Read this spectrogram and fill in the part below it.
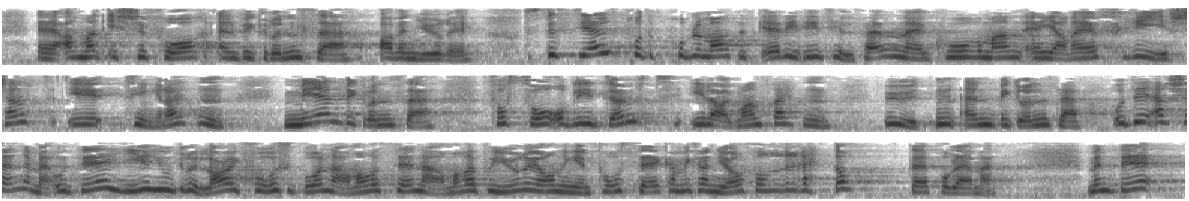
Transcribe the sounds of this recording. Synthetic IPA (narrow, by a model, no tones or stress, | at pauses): ʔɑt̪mɑnʔɪçːəfoːɾɛɪnbəɡɾʉnːəlsəʔɑʋɛnjʉːʁɪ | spɛsɪɛlt̪̚pʰpʰɾʊblɛmɑːt̪ɪskɛd̪ɛɪd̪ɪt̪ʰɪlfɛlənəkʰʊɾmɑnɛjæːʁnəɛfɾiːʃɛnt̪ɪt̪ʰɪŋəʁɛt̪n̩ | mɛɛnbəɡɾʉnəlsəfɔʁsɔɔbliːd̪œmt̪ɪlɑːɡəmɑnsʁɛt̪n̩ | ʉːt̪nɛnbəɡɾʉnːəlsəɔd̪ɛæɾɕɛnːəmæɪʔɔd̪ɛjiːɾjʊɡɾʉnlɑːɡfɔɾɔsɡoːnæɾməʁəɔseːnæɾməʁəpʰɔjʉːʁɪɔɾnɪŋənfɔɾɔseːkʰɑːmɛkʰɑnjøːɾəfɔɾɔʁɛt̪ːəɔp | d̪̥ɛpʰɾʊbleːmə̰ | mɛnd̪ɛ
